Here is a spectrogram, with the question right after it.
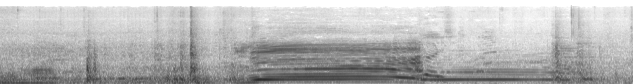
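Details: At Siyono Harjo market, a sacrificial cow runs wild while coming off a truck. One loud, sustained bellowing moo lasts almost two seconds, then trails into a softer low hum. Men's voices and knocks are heard before it.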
